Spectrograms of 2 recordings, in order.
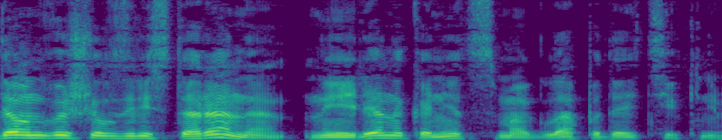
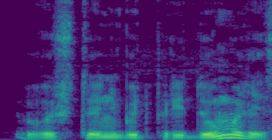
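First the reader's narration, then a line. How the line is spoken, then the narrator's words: Plain. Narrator (Russian): спросила она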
